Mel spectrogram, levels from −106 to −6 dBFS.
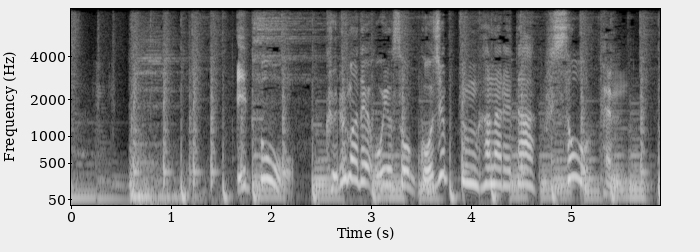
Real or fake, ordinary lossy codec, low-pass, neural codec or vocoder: real; none; none; none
